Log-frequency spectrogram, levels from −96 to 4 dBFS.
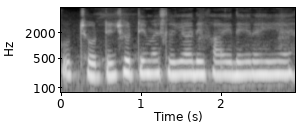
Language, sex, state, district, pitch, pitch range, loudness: Hindi, female, Chhattisgarh, Raipur, 210 Hz, 205-215 Hz, -12 LUFS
